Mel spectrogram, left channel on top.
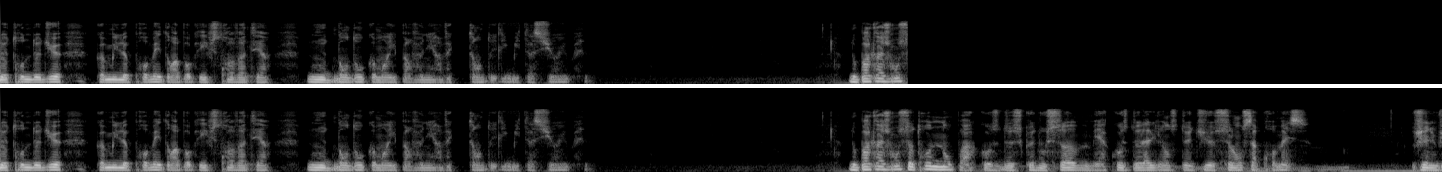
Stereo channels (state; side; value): drops out; left; at 9.1 s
